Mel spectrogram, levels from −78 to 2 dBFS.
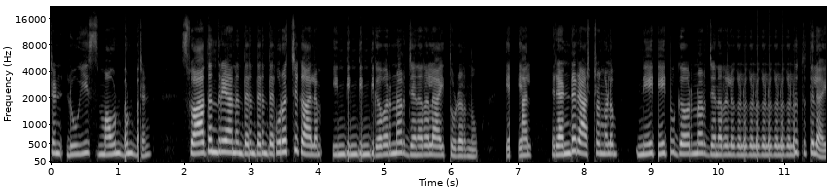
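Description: Repeated buffers make the speech stutter at 1.12, 2.97, 4.46, 6.87, 9.10 and 10.40 s. New audio arrived late, so the last piece played again with hard joins. Each piece lasts 0.19 s, which fits an 8192-sample buffer. The stutter at 10.40 s repeats four times.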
